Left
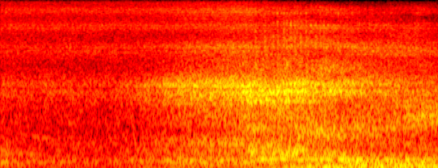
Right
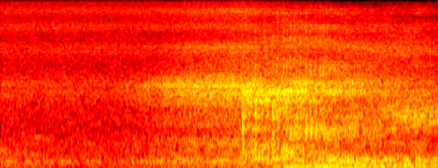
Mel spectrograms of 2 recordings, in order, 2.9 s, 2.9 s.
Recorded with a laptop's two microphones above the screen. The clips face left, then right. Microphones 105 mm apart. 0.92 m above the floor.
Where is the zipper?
75° right (ahead or behind), 2 m.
